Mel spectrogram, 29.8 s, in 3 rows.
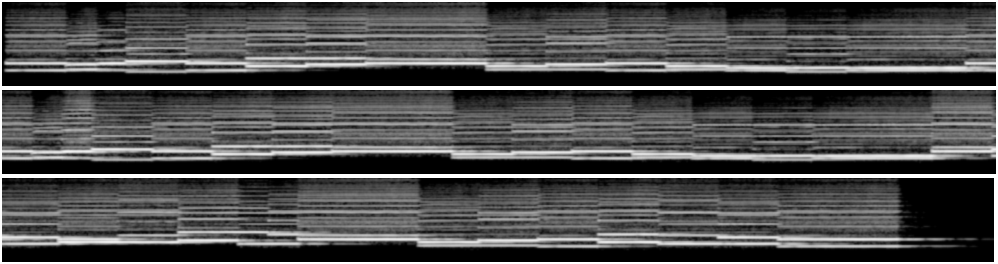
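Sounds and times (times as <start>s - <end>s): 
recorder duet: 0.1s - 29.2s.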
